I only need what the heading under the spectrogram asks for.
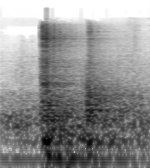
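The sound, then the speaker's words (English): A door opens with a sharp thump, then a softer second knock follows about half a second later over low background hiss. “The door opens.”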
